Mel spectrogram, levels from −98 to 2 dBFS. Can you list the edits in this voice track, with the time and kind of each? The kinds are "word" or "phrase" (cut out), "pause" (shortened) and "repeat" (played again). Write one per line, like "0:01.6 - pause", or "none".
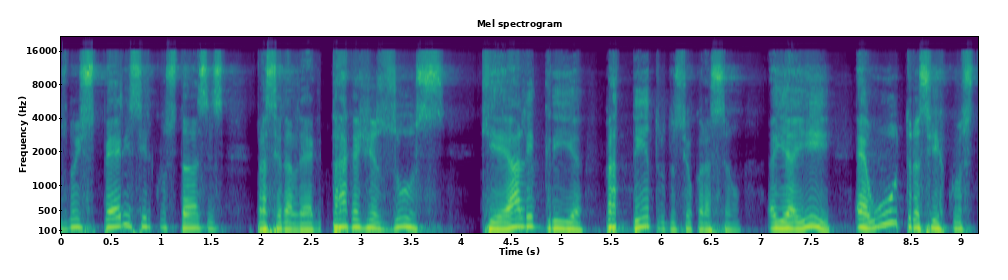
0:02.6 - word

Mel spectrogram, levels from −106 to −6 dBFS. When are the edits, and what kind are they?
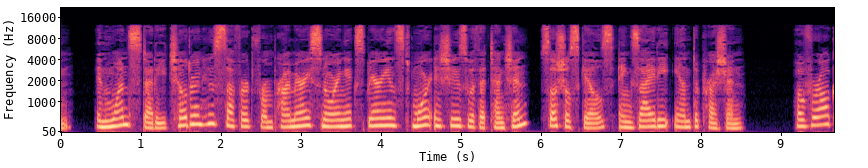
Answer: none

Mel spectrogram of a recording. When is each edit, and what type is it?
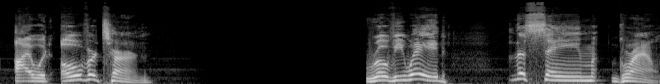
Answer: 0:05.1 - word

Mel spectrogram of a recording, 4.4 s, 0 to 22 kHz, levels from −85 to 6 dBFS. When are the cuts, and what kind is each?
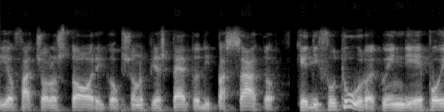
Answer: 0:01.2 - word
0:02.9 - pause

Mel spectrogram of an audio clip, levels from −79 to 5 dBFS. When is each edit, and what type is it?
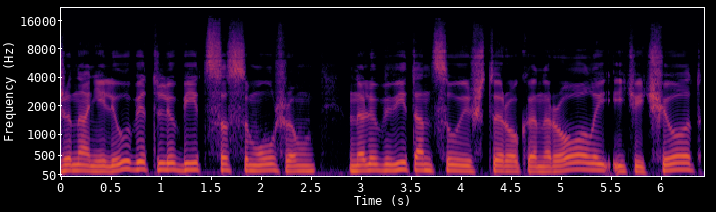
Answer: none

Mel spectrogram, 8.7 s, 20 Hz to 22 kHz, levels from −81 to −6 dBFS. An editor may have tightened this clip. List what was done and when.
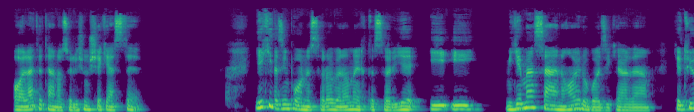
0:03.4 - word

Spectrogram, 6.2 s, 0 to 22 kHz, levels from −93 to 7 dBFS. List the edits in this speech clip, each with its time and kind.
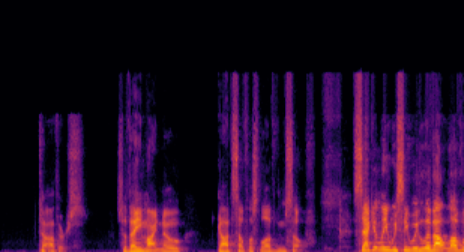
none

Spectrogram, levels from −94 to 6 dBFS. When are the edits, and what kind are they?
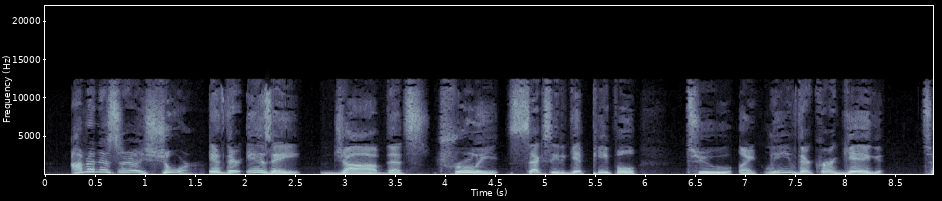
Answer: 0:01.6 - pause

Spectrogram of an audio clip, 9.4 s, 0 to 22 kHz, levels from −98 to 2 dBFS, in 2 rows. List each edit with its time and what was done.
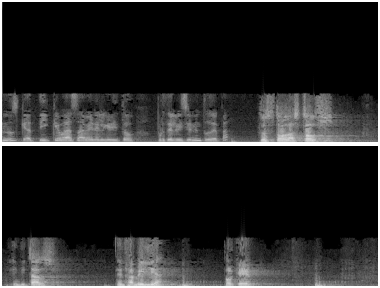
0:03.4 - word
0:06.1 - word

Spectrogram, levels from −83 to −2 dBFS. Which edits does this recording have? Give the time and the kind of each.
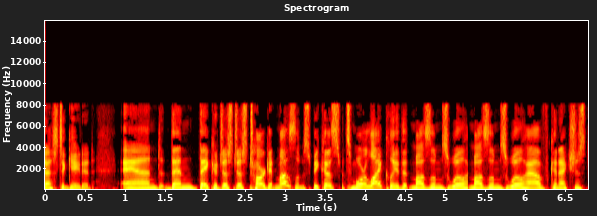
0:02.4 - repeat
0:03.7 - word
0:05.3 - repeat

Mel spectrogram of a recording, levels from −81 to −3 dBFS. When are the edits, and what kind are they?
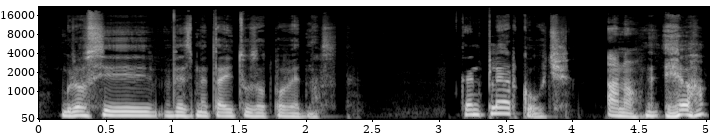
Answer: none

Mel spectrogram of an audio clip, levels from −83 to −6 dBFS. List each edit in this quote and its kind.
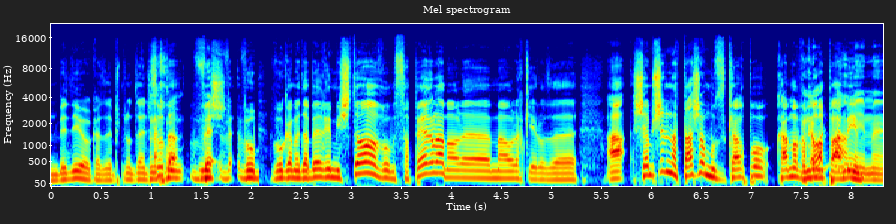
0:01.0 - word
0:02.1 - word
0:03.9 - word
0:04.7 - word

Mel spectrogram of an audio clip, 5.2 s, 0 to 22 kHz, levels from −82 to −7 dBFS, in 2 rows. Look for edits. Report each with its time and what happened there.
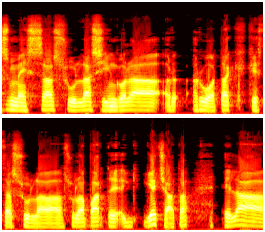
none

